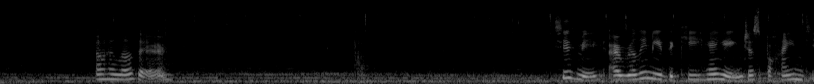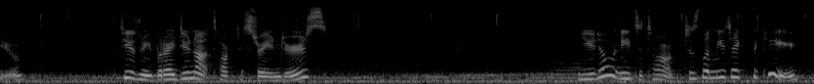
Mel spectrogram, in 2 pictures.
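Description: A young woman reads out lines with animation, close to a microphone.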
